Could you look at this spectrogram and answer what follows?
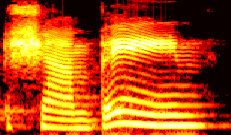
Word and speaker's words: champagne: both are silent here in this word foreign G is silent and make sure you write it when you're writing it and in this word champagne G is silent through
